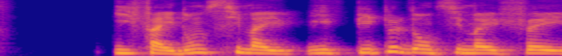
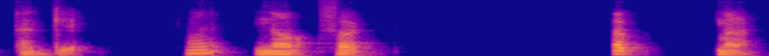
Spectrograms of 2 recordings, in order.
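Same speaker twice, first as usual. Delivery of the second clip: normal talking voice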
